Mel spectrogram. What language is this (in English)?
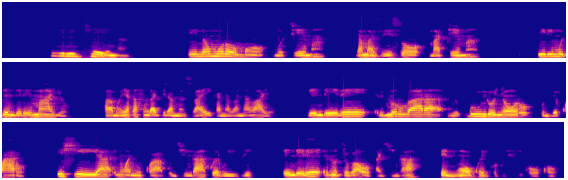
Shona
